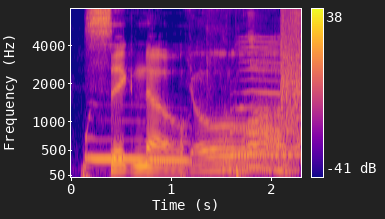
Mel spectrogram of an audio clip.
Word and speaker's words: Signo: very special guest Justin signno this is the right one for um sign no is how you pronounced your last name right sign to that's last night people always say Soo g is silent I had a lot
